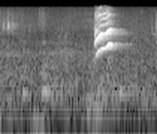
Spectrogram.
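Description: A small caged pet bird gives one short, sharp chirp of a few quick rising notes, a little past halfway through; otherwise only faint room sound.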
